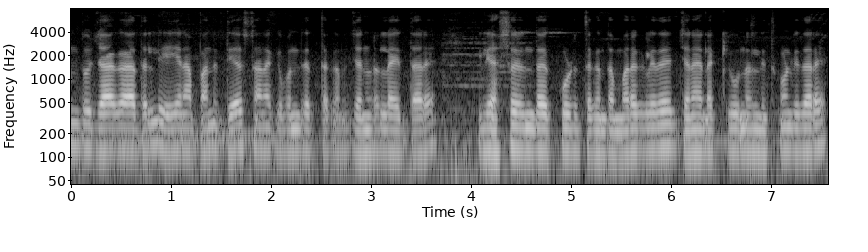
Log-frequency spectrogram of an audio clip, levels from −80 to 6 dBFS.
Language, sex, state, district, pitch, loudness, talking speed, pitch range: Kannada, male, Karnataka, Raichur, 120 Hz, -19 LUFS, 135 wpm, 115-120 Hz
